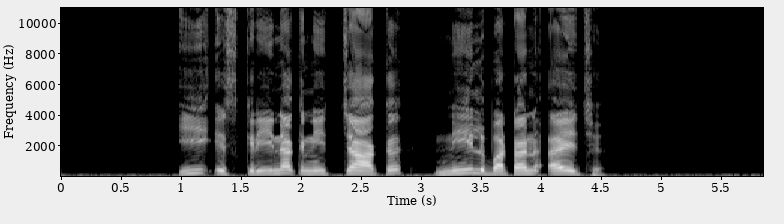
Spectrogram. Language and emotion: Maithili, neutral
